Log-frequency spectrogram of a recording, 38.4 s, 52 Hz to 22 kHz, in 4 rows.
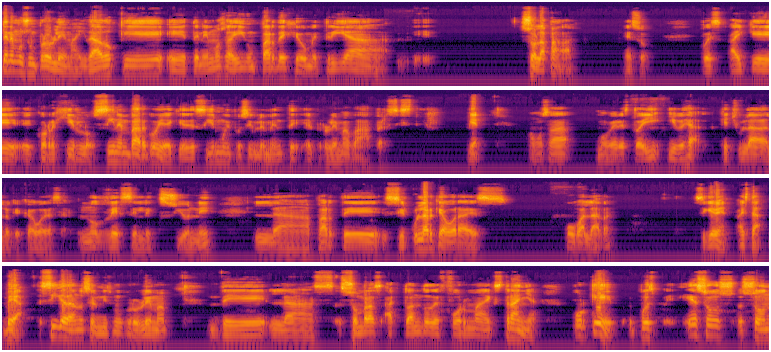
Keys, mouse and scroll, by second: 0.3 middle click, 1.2 middle click, 1.8-3.7 middle drag, 3.7 click, 7.8 Tab, 8.1-9.8 middle drag, 11.0 click, 13.6 c, 14.0-15.3 drag, 16.4 click, 17.0 Escape, 18.4-19.5 drag, 20.1 g, 21.6 y, 23.3 Escape, 24.9 a, 26.6 click, 27.9 c, 28.5 click, 31.2-32.4 drag, 32.5 g, 35.0 click, 35.5 middle click.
